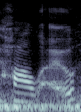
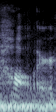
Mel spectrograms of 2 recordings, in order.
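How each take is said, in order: First: The word ends with an 'oh' sound. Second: The word ends with an 'er' sound. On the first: This is how other regions say it. "as known in other parts of the country" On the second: This is how the local people say it. "our pronunciation is different. As holler"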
